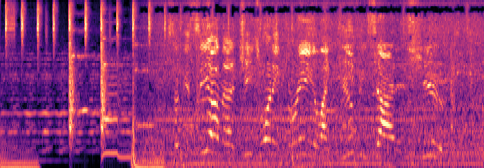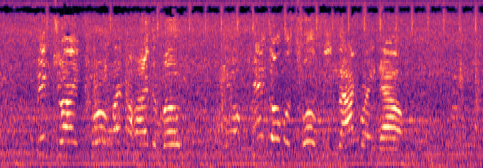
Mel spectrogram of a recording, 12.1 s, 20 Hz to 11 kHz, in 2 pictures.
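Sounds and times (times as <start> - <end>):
boat engine droning: 1.7 - 12.0
rush of boat wake: 2.0 - 12.0
man talking: 2.1 - 5.7, 6.5 - 11.2.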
